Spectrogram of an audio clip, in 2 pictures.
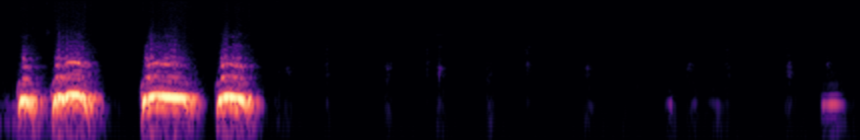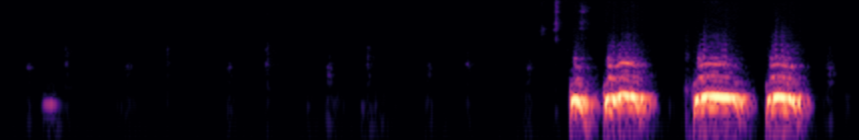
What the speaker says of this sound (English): So great horned owl is just a series of hoots, no specific pattern.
